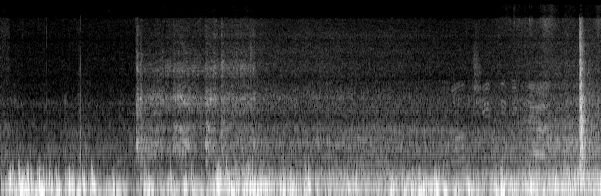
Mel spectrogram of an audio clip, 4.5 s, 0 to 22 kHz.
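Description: A Jeep Grand Cherokee with a 4.7 engine cranks and starts in a forest, giving a low, uneven rumble close by while people talk over it.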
